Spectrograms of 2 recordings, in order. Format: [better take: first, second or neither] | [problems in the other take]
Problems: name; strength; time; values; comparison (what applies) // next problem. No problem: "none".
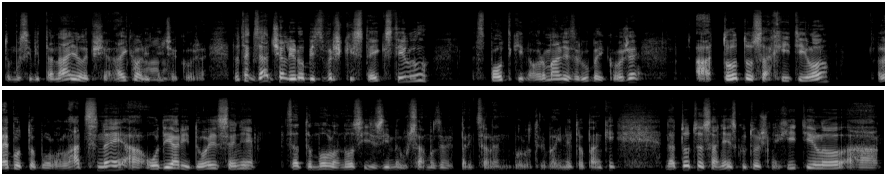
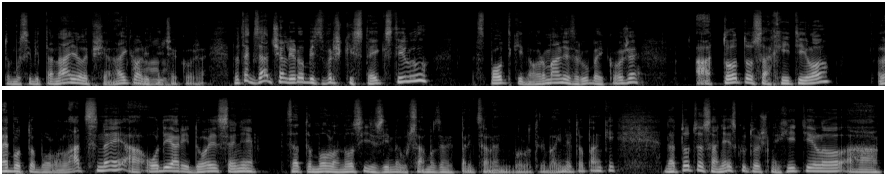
second | thin; very; fading below 350 Hz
